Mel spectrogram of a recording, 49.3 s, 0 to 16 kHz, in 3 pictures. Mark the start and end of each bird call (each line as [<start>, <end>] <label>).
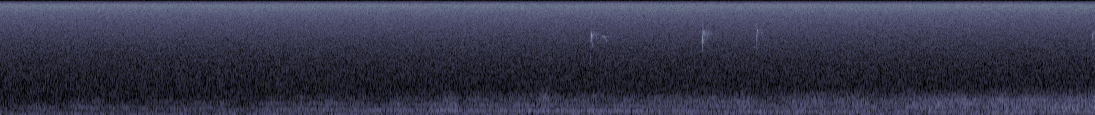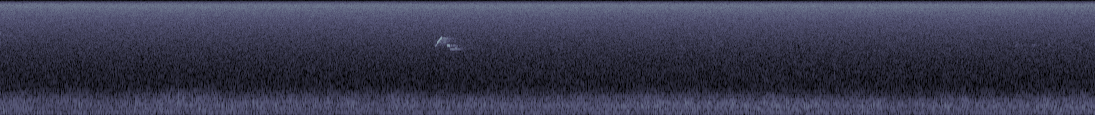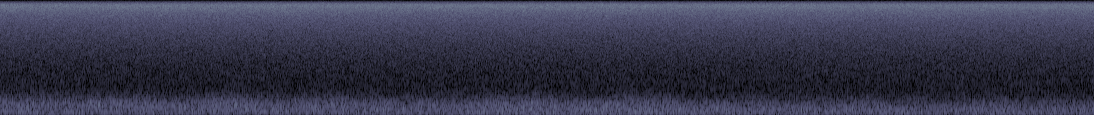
[8.82, 9.12] Rock Wren (Salpinctes obsoletus)
[10.52, 10.72] Rock Wren (Salpinctes obsoletus)
[11.32, 11.42] Rock Wren (Salpinctes obsoletus)
[16.32, 16.52] Rock Wren (Salpinctes obsoletus)
[22.92, 23.32] Spotted Sandpiper (Actitis macularius)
